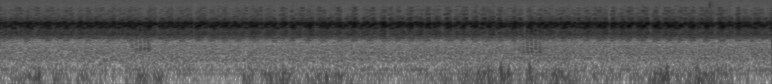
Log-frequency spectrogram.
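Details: Countryside frog chorus at night, an unbroken mass of quick, rattling croaks from numerous callers, holding a steady level, with occasional faint low knocks underneath.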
